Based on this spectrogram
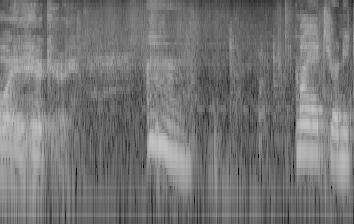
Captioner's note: clears throat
